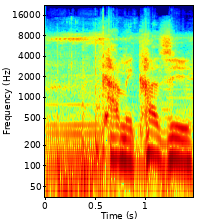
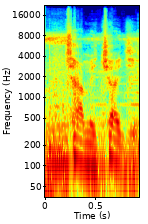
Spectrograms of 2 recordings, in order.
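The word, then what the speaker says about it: kamikaze: that I'm pronouncing wrongly they may think it's supposed to be pronounced chami chaji but it is Kami Kazi uh the best example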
